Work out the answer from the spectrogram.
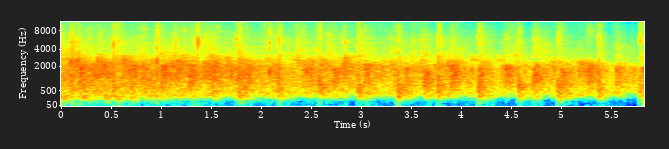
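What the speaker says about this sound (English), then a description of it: "In the absence of Tony, can we give a little round of applause for Mr. Rick Bangs" At a hybrid medical research group meeting, a room applauds to honor a colleague, with continuous dense clapping that stays fairly loud throughout.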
